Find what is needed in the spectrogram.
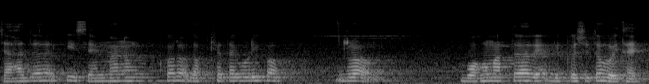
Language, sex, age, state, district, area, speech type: Odia, male, 18-30, Odisha, Khordha, rural, spontaneous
